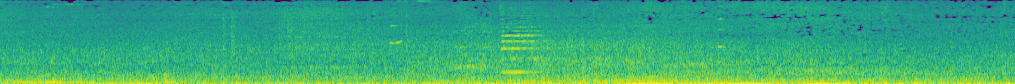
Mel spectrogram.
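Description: Street traffic with cars passing; the engine and tyre rumble is heaviest from about six to eight and a half seconds in. A short car horn toot sounds about five seconds in.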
